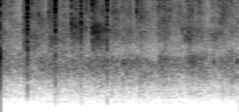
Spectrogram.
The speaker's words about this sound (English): So let's give our actors a round of applause here.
